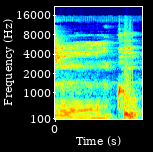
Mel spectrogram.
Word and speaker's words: coup: 那成功啊啊，成功就是 coup 啊，你看 P 也不发音，一般念 Cooper 嘛，啊 P 不发音 coup 啊，成功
